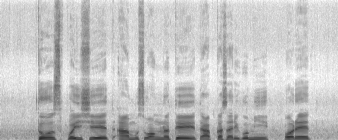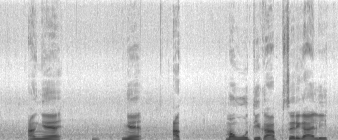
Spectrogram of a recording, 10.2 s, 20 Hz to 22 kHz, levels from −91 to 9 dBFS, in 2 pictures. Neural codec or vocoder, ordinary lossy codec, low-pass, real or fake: none; none; none; real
